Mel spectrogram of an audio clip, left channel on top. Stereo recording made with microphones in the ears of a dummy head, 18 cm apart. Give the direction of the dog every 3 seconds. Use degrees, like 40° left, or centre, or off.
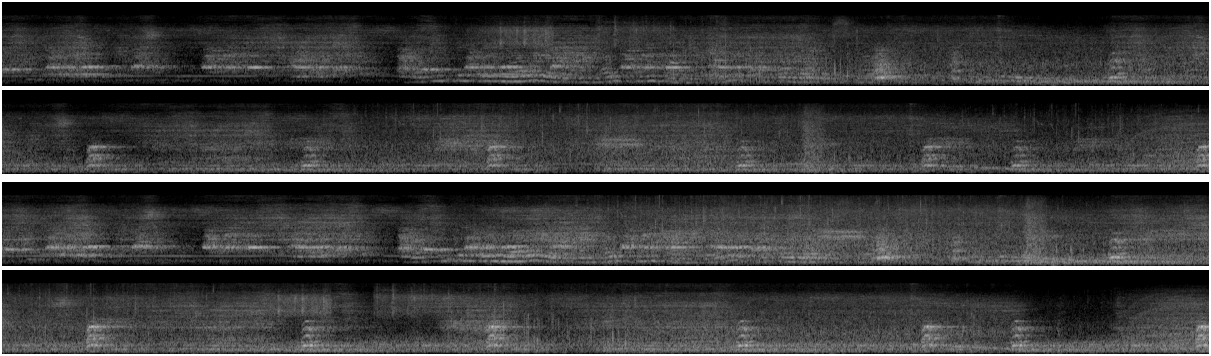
60° left, 60° left, 50° left, 20° left, 30° right, 40° right, 40° right, 40° right.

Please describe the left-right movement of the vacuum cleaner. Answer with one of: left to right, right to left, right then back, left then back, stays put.
stays put.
